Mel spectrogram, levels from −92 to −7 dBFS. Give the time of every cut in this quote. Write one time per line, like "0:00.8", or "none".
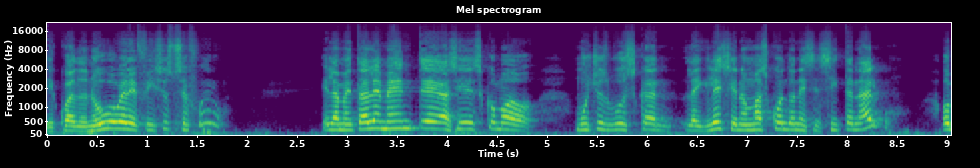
0:01.3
